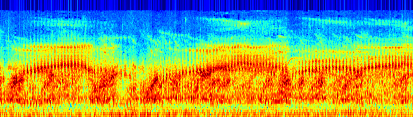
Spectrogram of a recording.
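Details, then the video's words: Many frogs in the water form a steady wall of croaking, the overlapping calls pulsing continuously, with brief rising whistle-like notes standing out near the top. "Frog sound in the water"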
